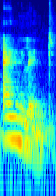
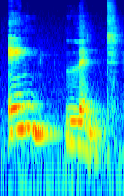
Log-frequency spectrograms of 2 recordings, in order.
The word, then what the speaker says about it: England: Guinea next is England not England it's England so two syllables and you have to stress on the first one England England next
